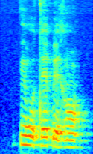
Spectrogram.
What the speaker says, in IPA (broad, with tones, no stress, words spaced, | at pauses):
kĩ˧wu˨te˧ɓe˨ ɣɔ̃˨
